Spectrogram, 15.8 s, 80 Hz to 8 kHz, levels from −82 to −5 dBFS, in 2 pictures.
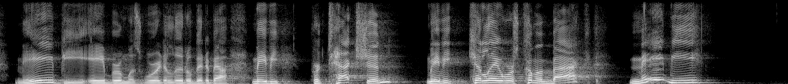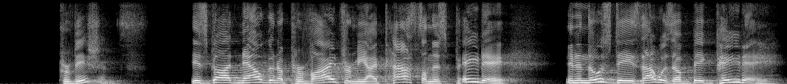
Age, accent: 40-59, American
